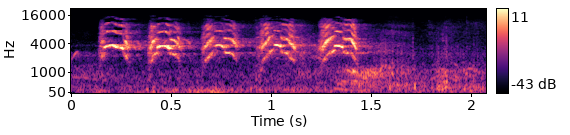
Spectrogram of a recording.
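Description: A bird squawking: a quick run of about six harsh, high calls in just over a second, then stopping.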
